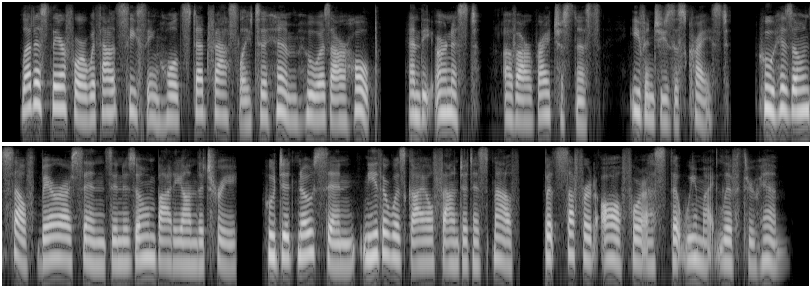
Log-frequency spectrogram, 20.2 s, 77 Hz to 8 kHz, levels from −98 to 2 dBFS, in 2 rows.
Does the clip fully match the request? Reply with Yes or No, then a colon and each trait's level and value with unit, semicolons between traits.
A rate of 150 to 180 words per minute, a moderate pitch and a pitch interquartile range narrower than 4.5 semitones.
Yes: average, 175 wpm; medium, 180 Hz; average, 3.5 semitones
